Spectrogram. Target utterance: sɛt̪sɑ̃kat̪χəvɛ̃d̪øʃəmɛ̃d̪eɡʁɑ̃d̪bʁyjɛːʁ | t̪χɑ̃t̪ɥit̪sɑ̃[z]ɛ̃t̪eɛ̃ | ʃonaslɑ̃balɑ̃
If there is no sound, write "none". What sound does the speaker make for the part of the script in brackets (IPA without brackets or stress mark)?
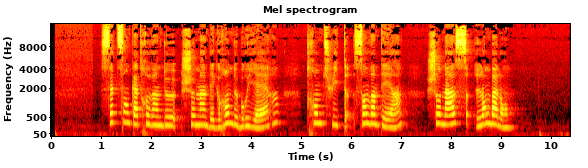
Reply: v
